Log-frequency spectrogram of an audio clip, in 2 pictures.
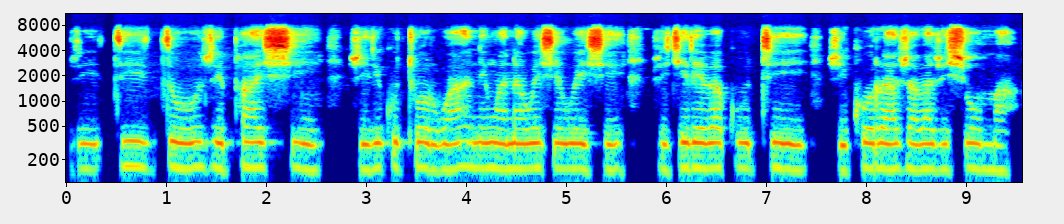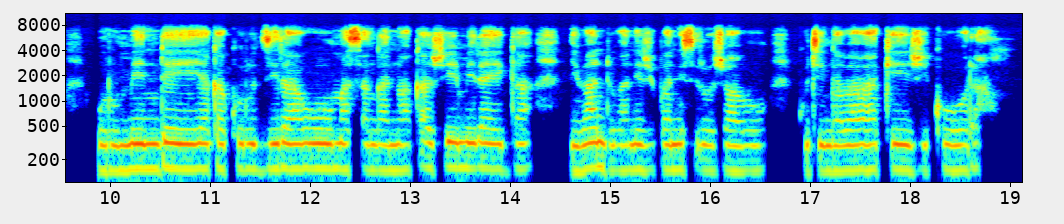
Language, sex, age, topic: Ndau, female, 36-49, education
